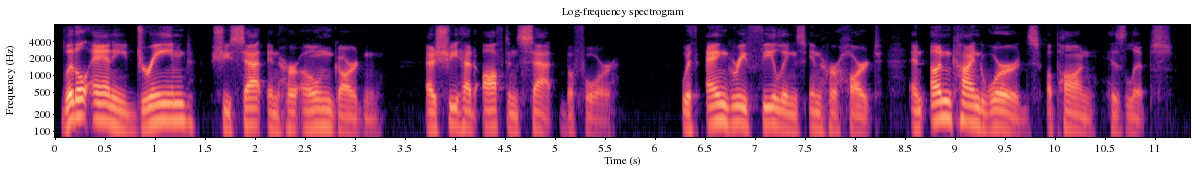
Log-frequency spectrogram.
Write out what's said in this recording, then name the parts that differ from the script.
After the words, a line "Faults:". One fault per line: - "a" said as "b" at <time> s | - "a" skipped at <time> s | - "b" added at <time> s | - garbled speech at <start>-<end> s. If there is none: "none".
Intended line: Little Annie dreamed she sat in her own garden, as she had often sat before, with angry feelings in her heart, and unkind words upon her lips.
Little Annie dreamed she sat in her own garden, as she had often sat before, with angry feelings in her heart, and unkind words upon his lips.
Faults:
- "her" said as "his" at 10.5 s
